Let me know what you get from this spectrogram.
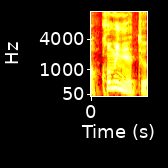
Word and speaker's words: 小峰: おみねかな、こみねかな、こ小さいみねと書いて、はい、まあ、コミネと読みますね、今日は。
